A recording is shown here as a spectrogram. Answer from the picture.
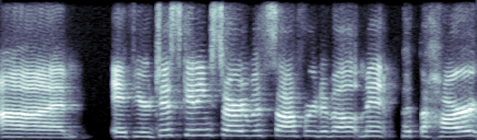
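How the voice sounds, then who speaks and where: In a raised, projected voice, a woman with an American accent talks fairly quickly at a high pitch with a bright, sharp tone. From Chicago, US Midwest. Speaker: software engineering lead, conference speaker. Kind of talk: conference talk over video call. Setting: video call. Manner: animated.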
